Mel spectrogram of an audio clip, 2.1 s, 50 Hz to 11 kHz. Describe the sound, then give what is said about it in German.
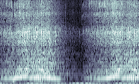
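A Porsche 908 race car engine roars loudly, its pitch climbing as it revs. It dips and sputters briefly midway, then climbs again in another strong, rising surge. “ist der Porsche 908.”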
